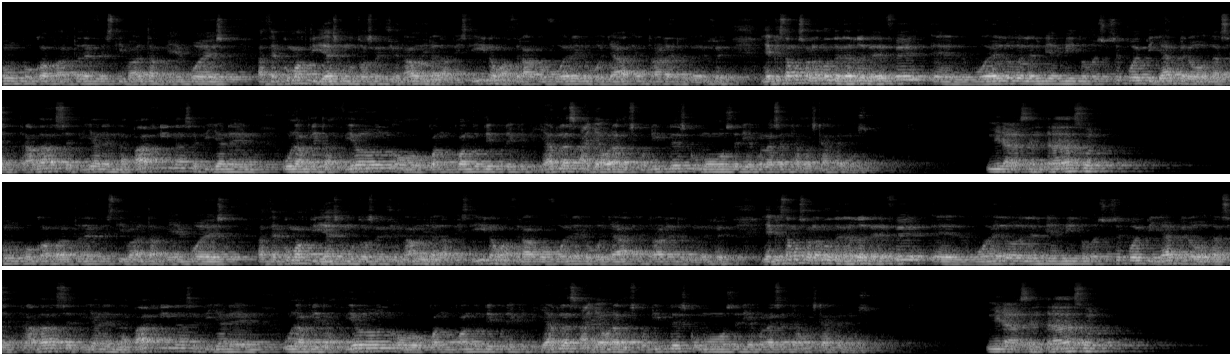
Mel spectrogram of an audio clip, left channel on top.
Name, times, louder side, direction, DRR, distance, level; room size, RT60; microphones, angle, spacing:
voice 1, 0.0-2.3 2.6-20.9, left 1 dB, 65° left, 0 dB, 1.9 m, -26 dB
voice 2, 22.1-23.2, equal, 5° right, -3 dB, 1.5 m, -27 dB
9.8 x 4.9 x 7.6 m, 1.3 s
head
